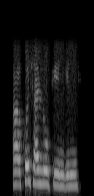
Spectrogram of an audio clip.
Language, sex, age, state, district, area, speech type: Manipuri, female, 45-60, Manipur, Imphal East, rural, conversation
